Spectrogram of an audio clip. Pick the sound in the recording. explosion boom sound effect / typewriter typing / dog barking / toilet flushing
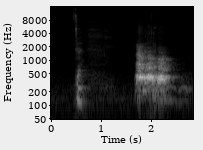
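dog barking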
